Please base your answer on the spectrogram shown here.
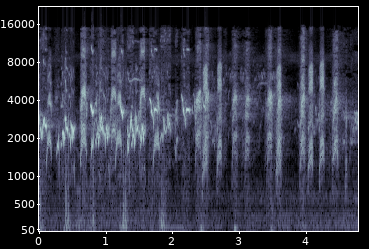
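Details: Sooty-headed bulbul chattering song, gacor style to rouse rivals: fast twittering warbles at first, then evenly spaced sharp chips and short bursts.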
